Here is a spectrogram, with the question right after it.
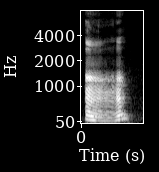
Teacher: The third tone, a, it starts around the middle pitch, goes down to the low pitch, then rises back to the middle pitch, but a bit higher than the beginning. We call it the falling rising tone.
